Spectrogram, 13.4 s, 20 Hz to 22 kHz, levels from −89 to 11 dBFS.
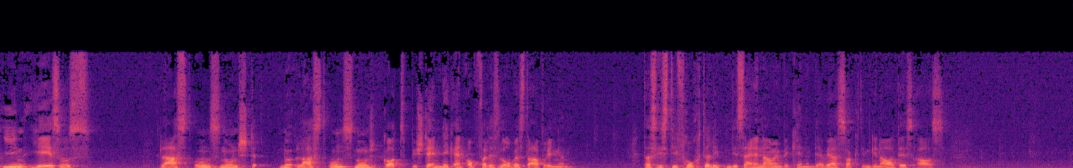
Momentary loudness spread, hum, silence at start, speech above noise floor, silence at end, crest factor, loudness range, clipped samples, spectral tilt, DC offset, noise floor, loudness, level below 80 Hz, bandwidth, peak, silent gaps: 8 LU; none; 0 s; 27 dB; 0.65 s; 18 dB; 3 LU; under 0.1%; -5.5 dB/octave; under 0.1%; -47 dBFS; -20 LUFS; -52 dBFS; 15.5 kHz; -2 dBFS; none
